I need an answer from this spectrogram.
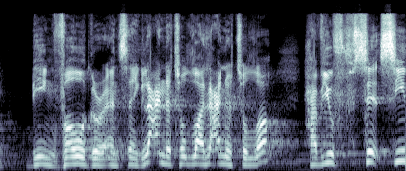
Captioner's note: Arabic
